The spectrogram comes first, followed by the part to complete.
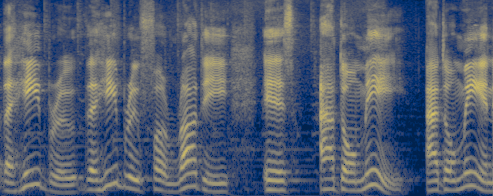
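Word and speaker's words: אדמוני: Because when you look at the Hebrew for ruddy is Adomi. Adomi, and it's spelled Aleph, Dalet, Mem, Nun, Yod.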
